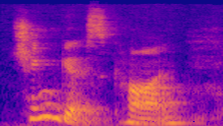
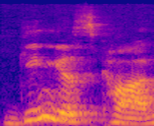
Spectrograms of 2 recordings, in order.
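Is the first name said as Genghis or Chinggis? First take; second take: Chinggis; Genghis. First: The first name begins with a ch sound. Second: The first name begins with a soft j sound. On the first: The speaker calls it right. "actually pronounced Chinggis Khan" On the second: The speaker calls it wrong. "what I used to call Genghis Khan"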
